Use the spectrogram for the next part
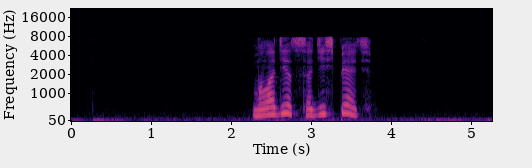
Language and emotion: Russian, positive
